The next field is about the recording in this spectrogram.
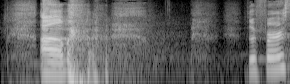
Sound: laughs

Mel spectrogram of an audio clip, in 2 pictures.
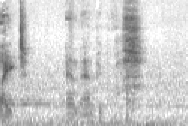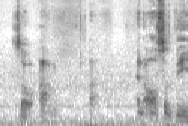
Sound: gasps

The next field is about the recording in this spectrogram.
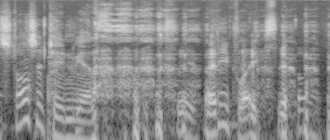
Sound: laughter

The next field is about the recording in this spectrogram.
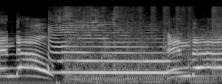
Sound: horn blaring

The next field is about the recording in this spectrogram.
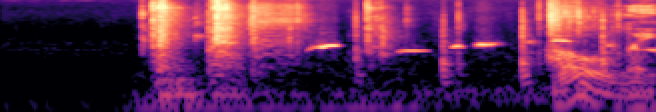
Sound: whistling

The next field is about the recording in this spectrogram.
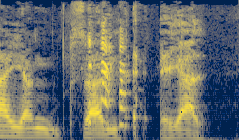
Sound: laughs

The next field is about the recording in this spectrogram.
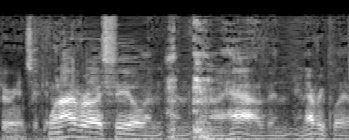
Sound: clears throat

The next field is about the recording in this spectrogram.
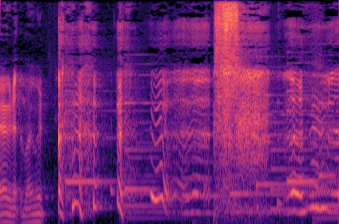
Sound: fake weeping

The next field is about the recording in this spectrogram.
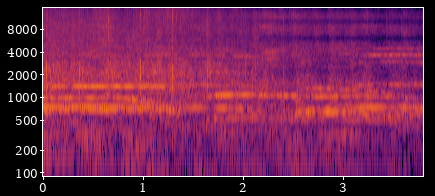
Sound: audience cheer

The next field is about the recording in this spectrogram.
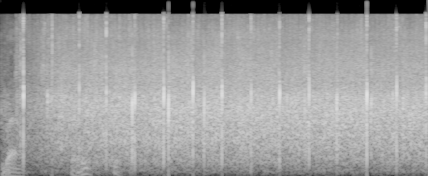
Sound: applause

